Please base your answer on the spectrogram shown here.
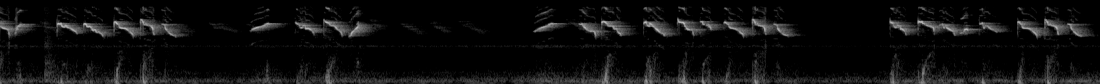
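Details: Oriental white-eye (pleci) in lively ngalas-style song, delivered to provoke rival and untrained birds: three bursts of rapid, high, down-slurred whistled notes, each run lasting about two seconds and separated by short silences, with faint clicks underneath.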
